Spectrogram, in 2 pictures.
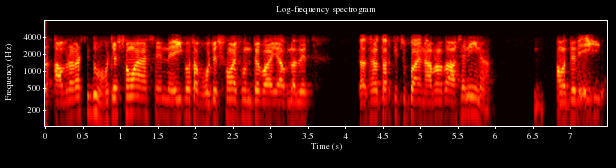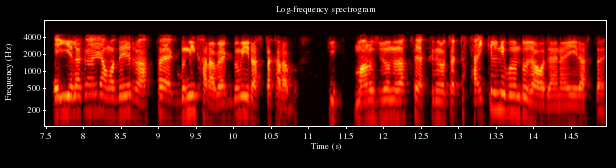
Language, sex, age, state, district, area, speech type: Bengali, male, 18-30, West Bengal, Birbhum, urban, conversation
